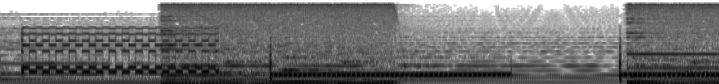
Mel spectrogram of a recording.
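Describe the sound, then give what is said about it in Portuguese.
A telephone rings while someone places a call. Loud, electronic ringtone bursts repeat alone in a steady pattern, with a short pause between them. “Pode crer, vou ligar nele aqui então”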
